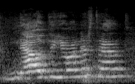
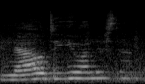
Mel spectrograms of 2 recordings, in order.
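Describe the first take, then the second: First: It is spoken at normal volume with a short pause. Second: It is spoken softly with a longer pause. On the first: The speaker calls it right. "I like it better the first way" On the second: The speaker calls it wrong. "pause a little longer and say it softer?"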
